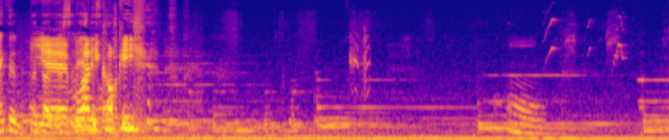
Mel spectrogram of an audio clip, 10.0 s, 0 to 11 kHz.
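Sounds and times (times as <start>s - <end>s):
speech: 0.0s - 2.7s
laughter: 1.2s - 2.8s
several birds chirping and tweeting: 5.2s - 6.8s, 7.8s - 10.0s.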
